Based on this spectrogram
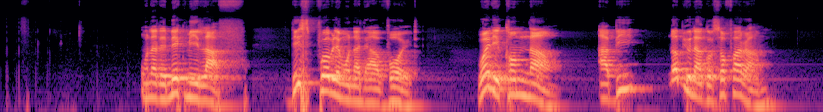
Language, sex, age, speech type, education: Nigerian Pidgin, male, 30-45, spontaneous, tertiary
